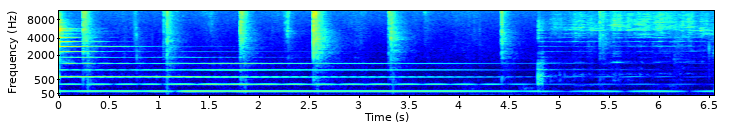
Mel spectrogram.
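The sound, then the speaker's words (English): A singing bowl rings with a steady, sustained hum and shimmering overtones, holding one resonant drone throughout, with faint soft clicks at intervals. It sounds fairly loud, with no talking. “I'm going to play the singing bowl.”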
